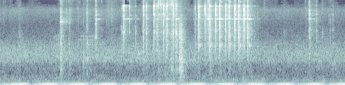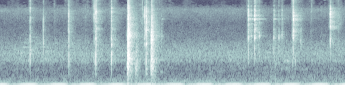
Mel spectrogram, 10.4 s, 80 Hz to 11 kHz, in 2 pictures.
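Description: Small metallic clicks and scrapes of a screwdriver turning a brass emulsion tube into a Honda GCV190 carburetor body. There is a quick run of rapid clicking a couple of seconds in and a louder cluster of clicks about seven seconds in, over a steady, evenly pulsing low hum.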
